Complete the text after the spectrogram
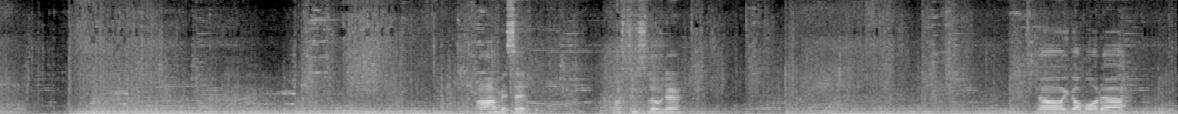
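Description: Fiery explosions boom and rumble.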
